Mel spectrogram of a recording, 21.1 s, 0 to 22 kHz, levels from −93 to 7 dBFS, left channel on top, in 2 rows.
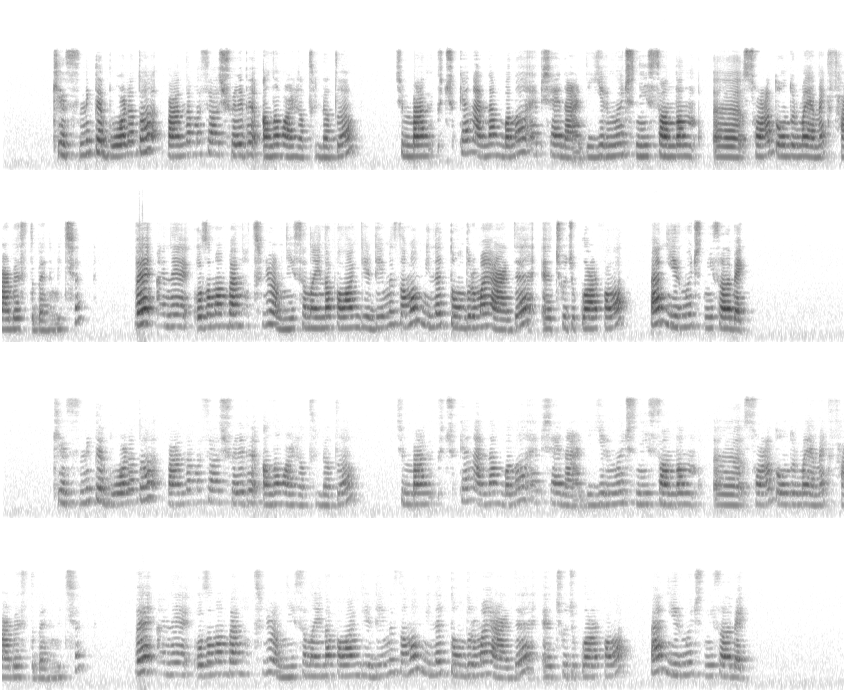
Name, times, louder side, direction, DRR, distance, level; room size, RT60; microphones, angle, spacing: voice 1, 0.6-4.4 4.9-11.5 12.2-18.3 18.6-19.8, left 8 dB, 80° left, 0.3 m, -35 dB
2.2 x 2.0 x 3.7 m
head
